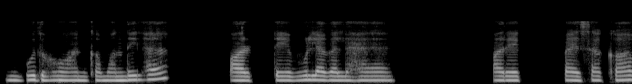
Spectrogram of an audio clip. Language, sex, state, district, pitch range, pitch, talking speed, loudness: Magahi, female, Bihar, Gaya, 190-200 Hz, 190 Hz, 135 wpm, -26 LUFS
